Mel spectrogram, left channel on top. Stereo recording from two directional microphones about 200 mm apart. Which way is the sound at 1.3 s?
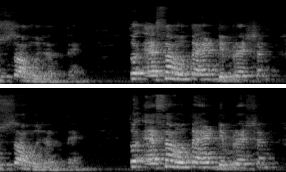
5° right (ahead or behind).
